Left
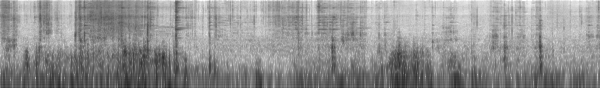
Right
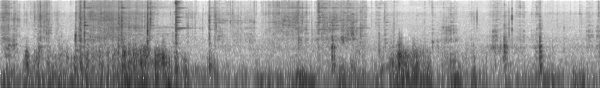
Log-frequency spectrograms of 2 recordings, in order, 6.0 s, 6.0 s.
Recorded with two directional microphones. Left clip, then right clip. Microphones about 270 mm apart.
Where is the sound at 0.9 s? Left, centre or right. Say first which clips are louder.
Left 2 dB; left.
